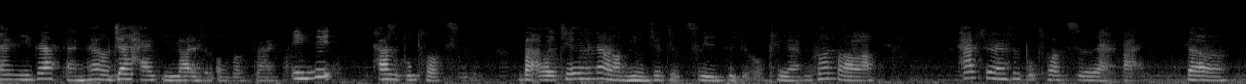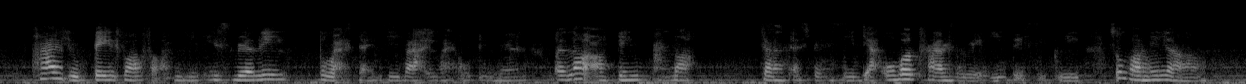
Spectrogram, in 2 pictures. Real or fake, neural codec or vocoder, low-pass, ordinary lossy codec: fake; codec, 16 kHz in and 24 kHz out, 0.6 kbps, FireRedTTS-2 codec; 7.2 kHz; Opus, 16 kbps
